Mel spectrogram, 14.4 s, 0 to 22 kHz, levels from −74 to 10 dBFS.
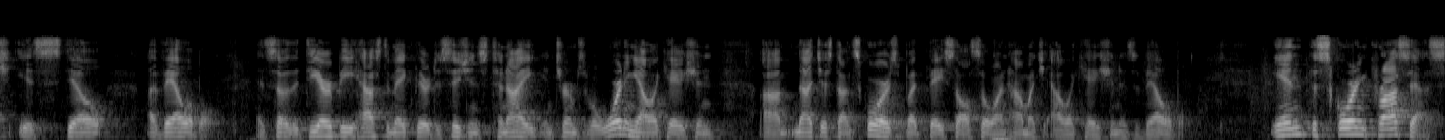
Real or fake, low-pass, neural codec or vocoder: real; 7.2 kHz; none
